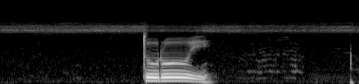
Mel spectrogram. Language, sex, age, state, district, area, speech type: Santali, male, 30-45, Jharkhand, Seraikela Kharsawan, rural, read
